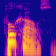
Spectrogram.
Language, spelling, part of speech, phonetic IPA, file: Russian, фулл-хаус, noun, [fuɫ ˈxaʊs], Ru-фулл-хаус.ogg
- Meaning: full house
